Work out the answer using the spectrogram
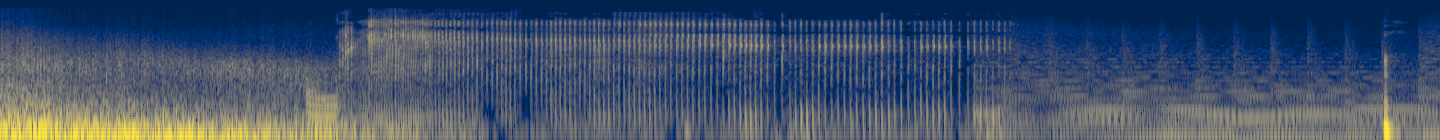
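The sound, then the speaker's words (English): A sonic boom sound effect opens with a loud roaring rumble and whoosh, then gives way to sweeping, tonal electronic sounds that fade toward a final short hit. “Sonic Boom!”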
